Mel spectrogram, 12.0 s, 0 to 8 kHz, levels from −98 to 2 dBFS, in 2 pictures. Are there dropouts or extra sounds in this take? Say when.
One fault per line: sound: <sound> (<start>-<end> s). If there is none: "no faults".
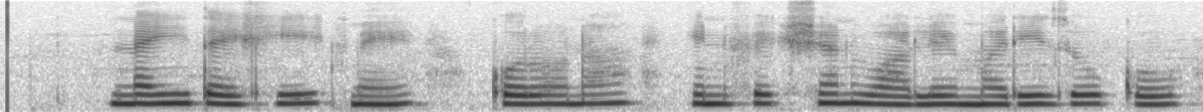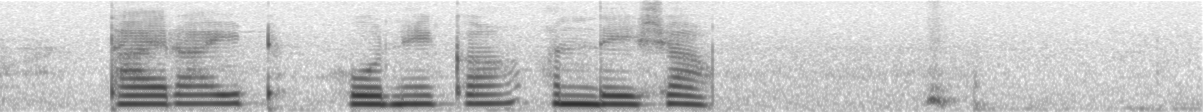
sound: whoosh (10.6-10.9 s)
